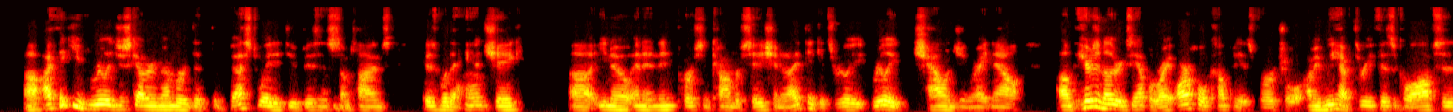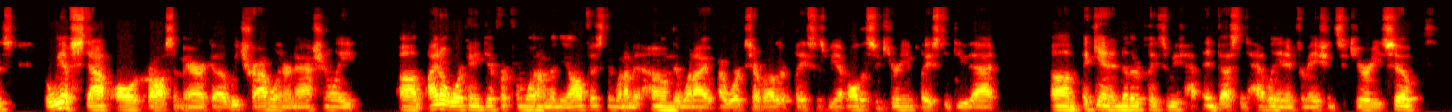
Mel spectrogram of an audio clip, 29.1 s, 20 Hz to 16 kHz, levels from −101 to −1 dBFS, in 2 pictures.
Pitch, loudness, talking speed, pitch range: 115 Hz, -28 LUFS, 230 wpm, 110-120 Hz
